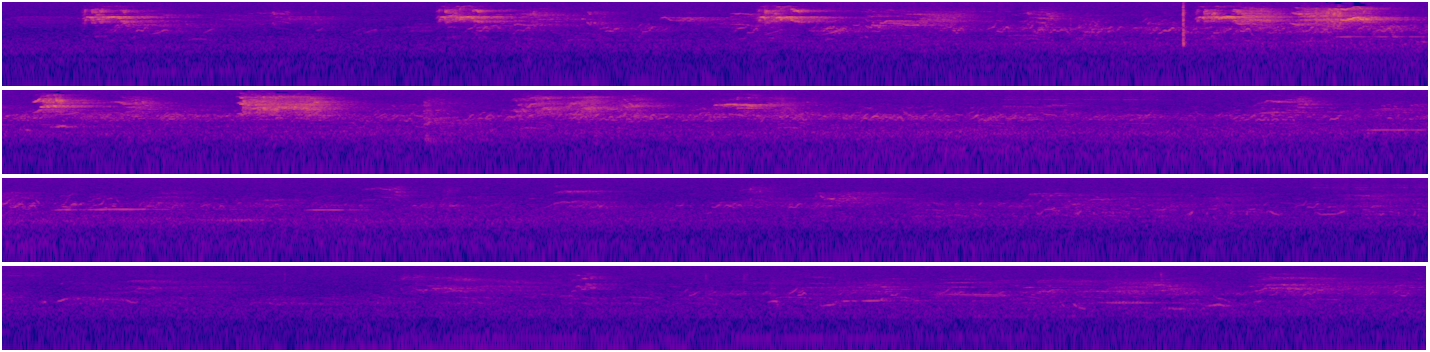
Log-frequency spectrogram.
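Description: Small birds chirping and calling in quick, high bursts, busy and loud for the first ten seconds or so, then fainter and more scattered over a steady outdoor background noise.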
